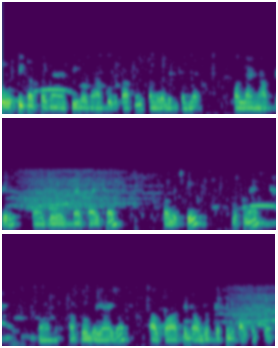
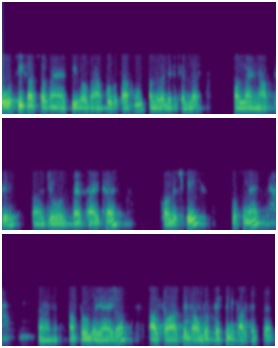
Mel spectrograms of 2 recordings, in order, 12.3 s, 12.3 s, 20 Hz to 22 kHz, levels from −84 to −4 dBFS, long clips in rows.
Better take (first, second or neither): second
